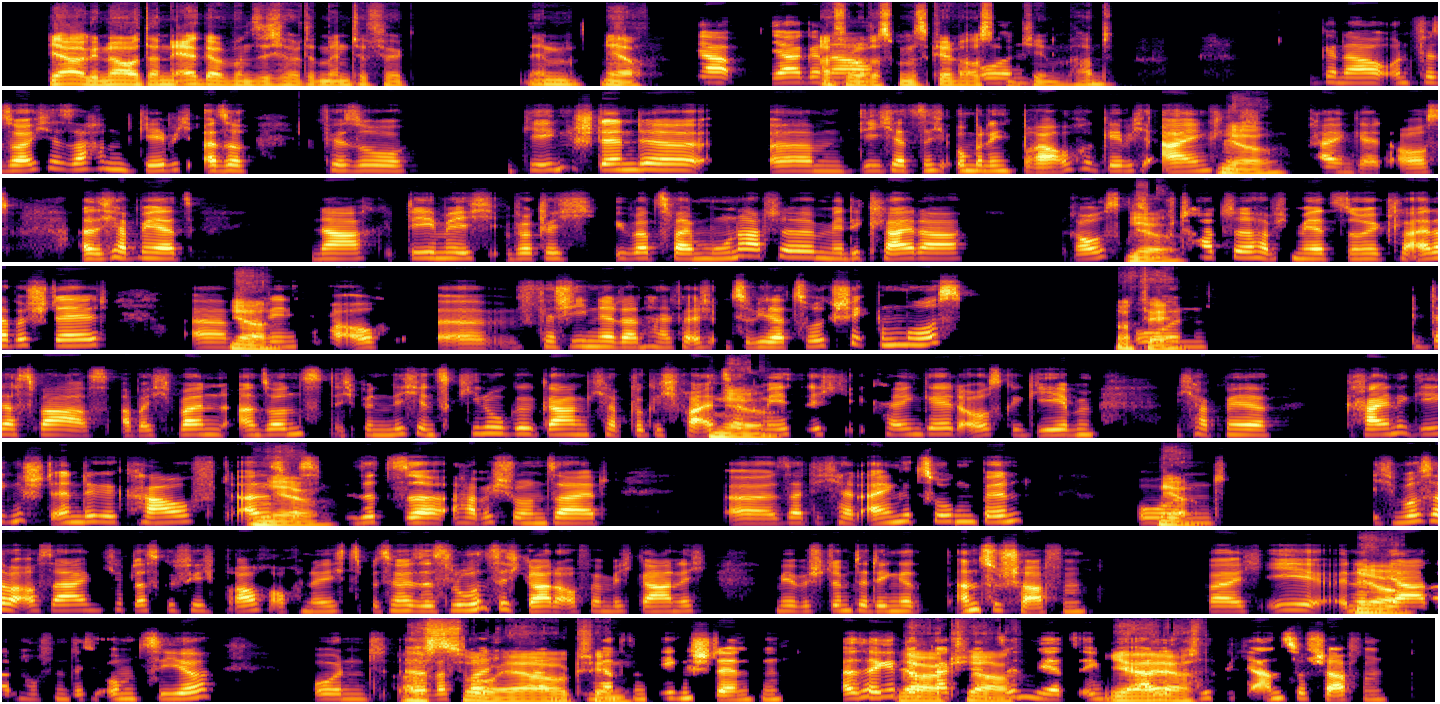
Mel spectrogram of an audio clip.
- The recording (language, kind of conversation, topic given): German, unstructured, Wie gehst du im Alltag mit Geldsorgen um?
- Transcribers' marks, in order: none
